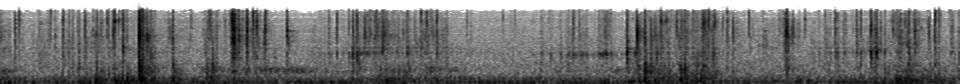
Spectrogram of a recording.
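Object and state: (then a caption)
Cream bar soap being carved. A solid cream bar soap is held in the hand and carved with a small knife, with shavings falling away. Soft, crisp scraping cuts and sharp bright clicks come in quick, irregular bursts over a quiet background, each dying away almost at once.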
